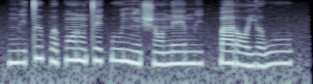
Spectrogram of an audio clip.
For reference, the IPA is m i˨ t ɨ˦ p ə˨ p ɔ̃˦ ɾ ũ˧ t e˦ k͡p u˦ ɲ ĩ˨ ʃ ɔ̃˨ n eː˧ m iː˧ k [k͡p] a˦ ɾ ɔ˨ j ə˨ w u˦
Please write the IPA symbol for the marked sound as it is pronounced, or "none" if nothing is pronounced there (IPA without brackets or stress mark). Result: k͡p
